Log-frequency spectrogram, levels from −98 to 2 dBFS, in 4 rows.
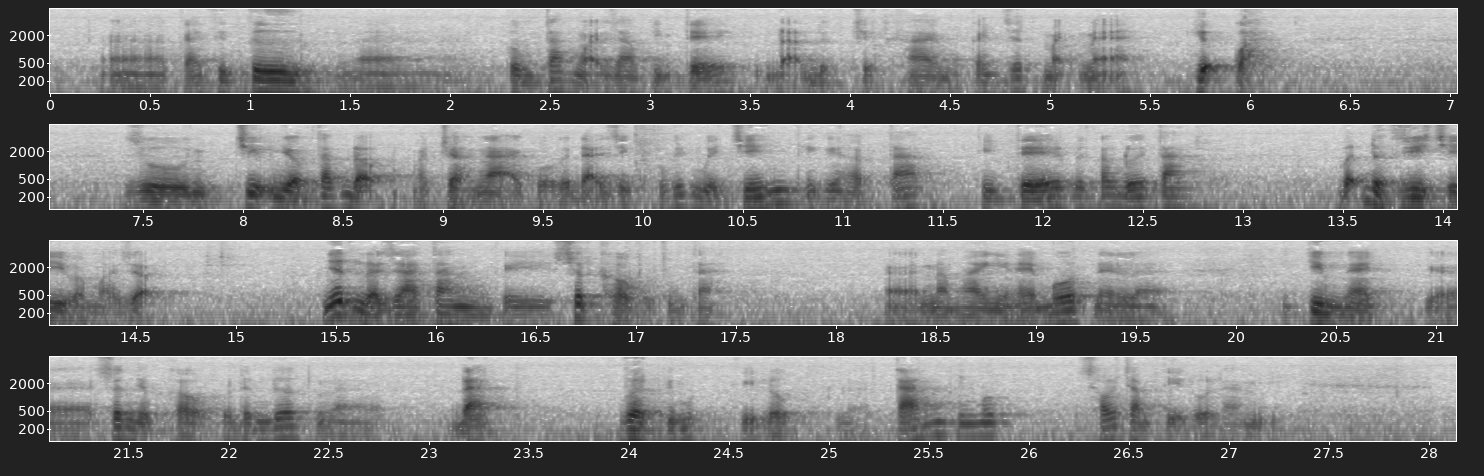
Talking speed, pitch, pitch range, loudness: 195 wpm, 90 Hz, 80-100 Hz, -27 LUFS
